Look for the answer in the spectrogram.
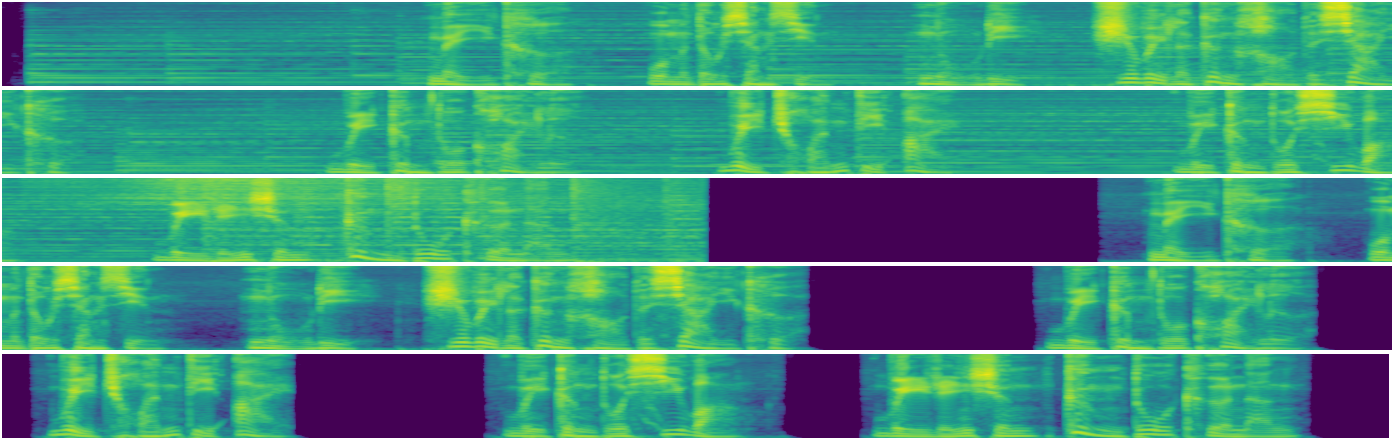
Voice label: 国语男 宣传; 中国银行

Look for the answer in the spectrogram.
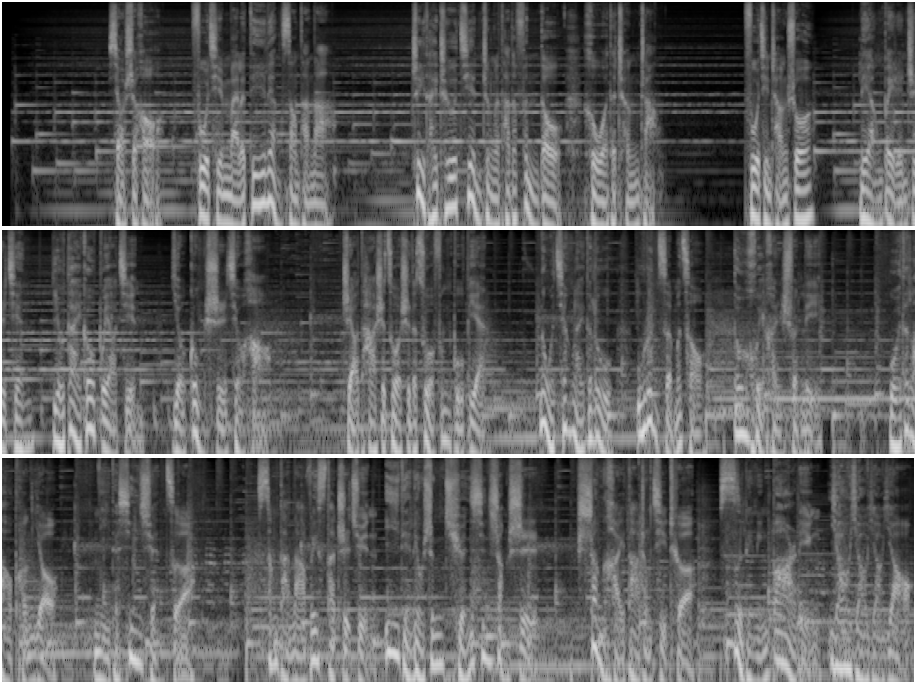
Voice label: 国语男, 真情自述类; 桑塔纳

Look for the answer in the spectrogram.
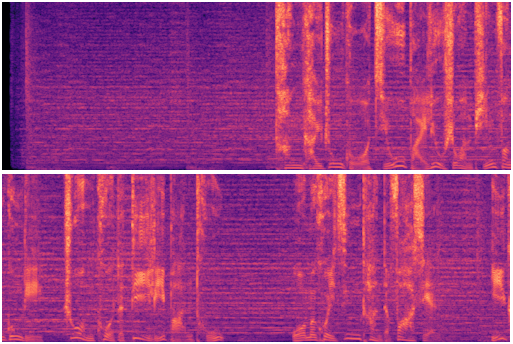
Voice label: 国语男-【大气专题】; 黄河魅力新城

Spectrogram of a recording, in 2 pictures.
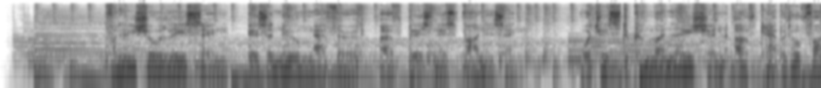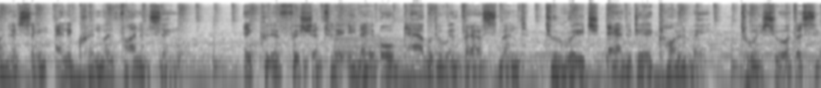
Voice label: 英语男 外国大片感觉

